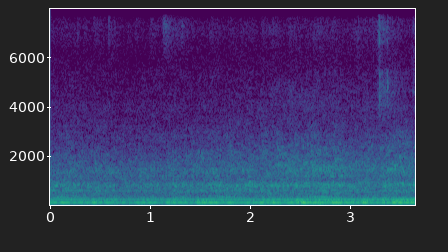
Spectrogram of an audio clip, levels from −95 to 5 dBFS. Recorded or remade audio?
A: recorded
